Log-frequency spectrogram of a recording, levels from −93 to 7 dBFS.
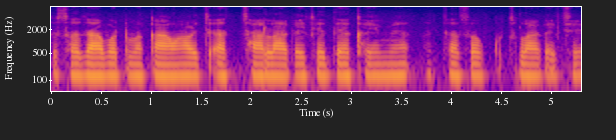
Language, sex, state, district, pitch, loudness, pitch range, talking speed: Maithili, male, Bihar, Madhepura, 135 Hz, -22 LUFS, 130-135 Hz, 180 wpm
